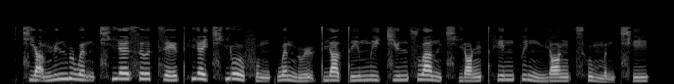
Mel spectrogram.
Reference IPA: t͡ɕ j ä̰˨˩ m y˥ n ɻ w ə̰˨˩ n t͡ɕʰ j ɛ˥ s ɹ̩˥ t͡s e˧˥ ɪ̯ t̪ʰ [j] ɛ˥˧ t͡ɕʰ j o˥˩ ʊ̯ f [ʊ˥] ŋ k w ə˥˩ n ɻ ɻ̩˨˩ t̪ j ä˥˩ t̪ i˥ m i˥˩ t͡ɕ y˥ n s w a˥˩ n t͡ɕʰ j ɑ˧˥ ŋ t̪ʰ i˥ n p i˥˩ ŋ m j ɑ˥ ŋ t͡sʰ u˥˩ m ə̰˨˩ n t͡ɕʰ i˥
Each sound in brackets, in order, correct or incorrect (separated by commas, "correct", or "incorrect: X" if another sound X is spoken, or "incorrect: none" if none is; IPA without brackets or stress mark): correct, incorrect: ʊ̰˨˩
